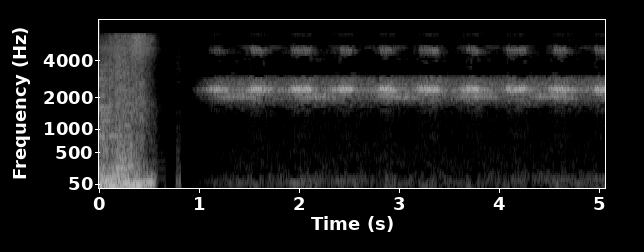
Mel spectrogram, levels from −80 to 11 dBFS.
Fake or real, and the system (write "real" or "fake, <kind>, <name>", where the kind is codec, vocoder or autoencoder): real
